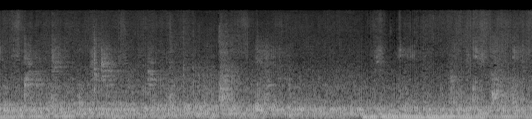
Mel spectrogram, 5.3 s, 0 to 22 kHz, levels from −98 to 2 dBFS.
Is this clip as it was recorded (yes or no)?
no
